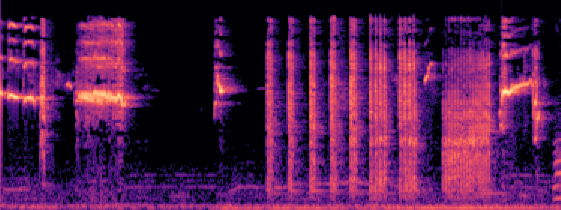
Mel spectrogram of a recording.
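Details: Male Javan myna in full song to set other mynas singing, mixing pure whistled notes, harsh rasping bursts and a fast series of dry clicks, with a steady low hum throughout.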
